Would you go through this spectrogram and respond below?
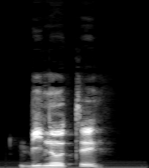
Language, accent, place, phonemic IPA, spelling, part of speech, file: French, France, Lyon, /bi.nɔ.te/, binoter, verb, LL-Q150 (fra)-binoter.wav
- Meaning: to hoe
